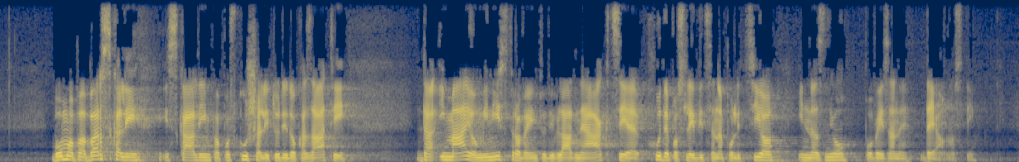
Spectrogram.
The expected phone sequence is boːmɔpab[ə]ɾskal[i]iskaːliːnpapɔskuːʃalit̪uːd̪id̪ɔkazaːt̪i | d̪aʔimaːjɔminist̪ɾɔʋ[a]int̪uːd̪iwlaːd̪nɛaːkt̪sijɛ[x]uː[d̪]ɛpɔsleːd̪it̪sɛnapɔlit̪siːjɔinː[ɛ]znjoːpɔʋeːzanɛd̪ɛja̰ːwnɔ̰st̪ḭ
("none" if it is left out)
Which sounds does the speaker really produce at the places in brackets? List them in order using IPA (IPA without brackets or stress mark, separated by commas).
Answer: ə, i, ɛ, x, d̪, a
